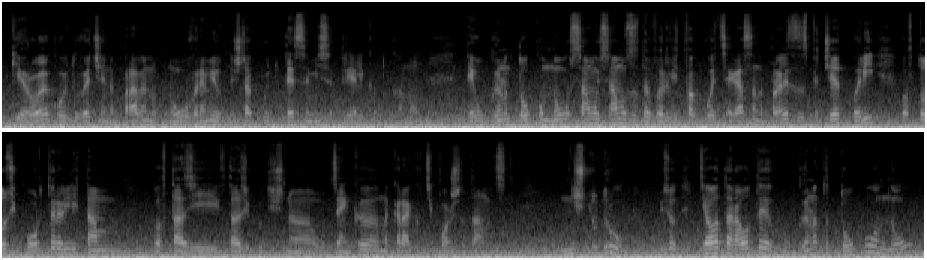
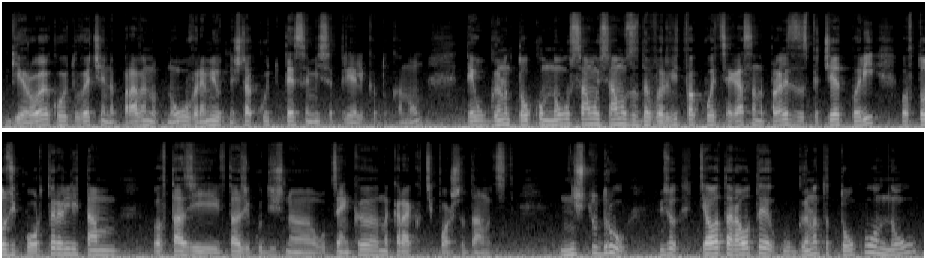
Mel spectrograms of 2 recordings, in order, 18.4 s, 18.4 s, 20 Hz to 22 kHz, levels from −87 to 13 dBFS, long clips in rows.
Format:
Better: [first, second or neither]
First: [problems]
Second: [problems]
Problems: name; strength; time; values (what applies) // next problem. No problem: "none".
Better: second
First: low rumble; loud; throughout; 7 dB below the speech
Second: low rumble; faint; throughout; 25 dB below the speech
